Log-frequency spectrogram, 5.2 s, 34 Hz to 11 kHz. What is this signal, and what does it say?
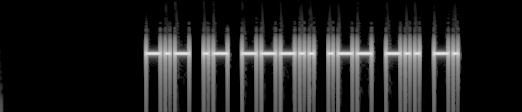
Morse code, heard as a keyed tone, about 25 wpm, 700 Hz. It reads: KA8WDN
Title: USA Call Signs Repeated 3x 25wpm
